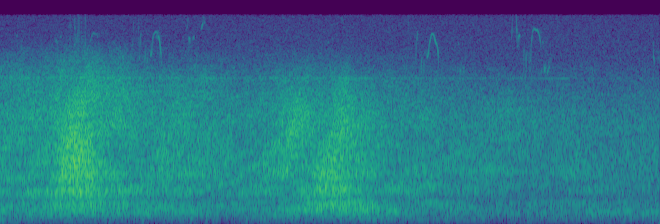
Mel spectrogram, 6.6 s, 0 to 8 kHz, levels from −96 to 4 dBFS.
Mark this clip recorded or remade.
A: recorded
